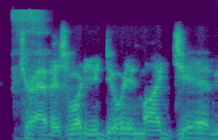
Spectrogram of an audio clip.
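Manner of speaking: croaking frog voice, drill instructor style. Retelling being grabbed at the gym by a drill instructor, the speaker uses a frog voice. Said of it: "in that same, you know, frog voice".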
